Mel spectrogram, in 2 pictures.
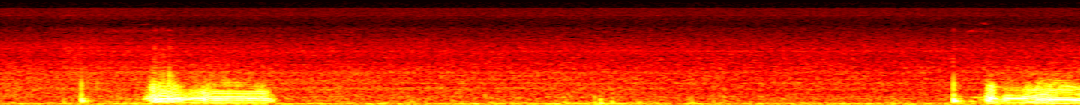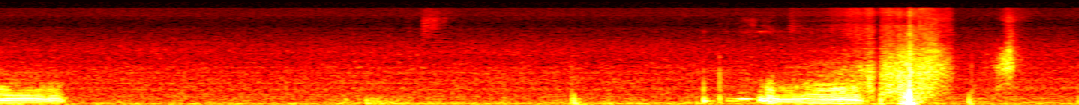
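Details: Shih Tzu asleep lying belly-up, snoring: three rough, buzzy snore bursts, each about a second long, spaced roughly five seconds apart, the last one ending in a sharper noisy burst; quiet room otherwise.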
